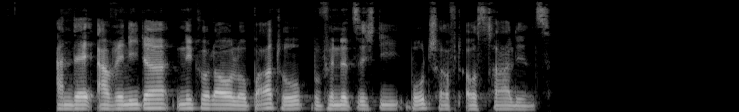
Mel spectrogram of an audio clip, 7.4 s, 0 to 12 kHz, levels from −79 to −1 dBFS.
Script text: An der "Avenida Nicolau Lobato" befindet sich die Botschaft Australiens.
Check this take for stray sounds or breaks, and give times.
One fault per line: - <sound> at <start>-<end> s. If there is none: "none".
none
